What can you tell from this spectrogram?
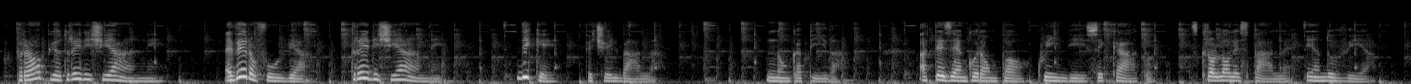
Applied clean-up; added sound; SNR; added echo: none; Percussion; 18 dB; none.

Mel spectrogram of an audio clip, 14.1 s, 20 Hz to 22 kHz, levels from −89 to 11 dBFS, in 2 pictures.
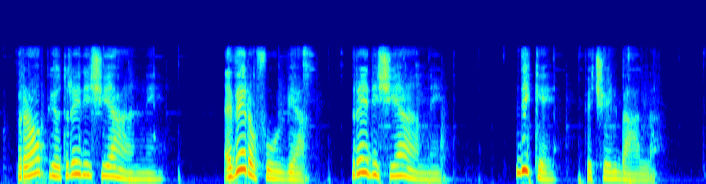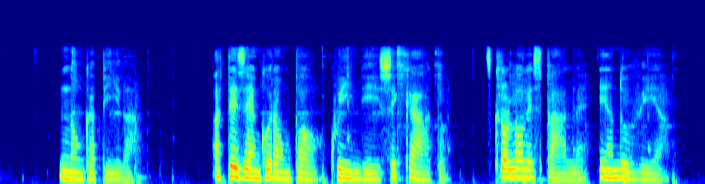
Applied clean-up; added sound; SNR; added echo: neural mask model RNNoise.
